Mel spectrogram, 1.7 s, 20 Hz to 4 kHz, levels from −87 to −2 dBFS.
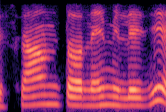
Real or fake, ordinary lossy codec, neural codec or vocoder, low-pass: real; none; none; 3.6 kHz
